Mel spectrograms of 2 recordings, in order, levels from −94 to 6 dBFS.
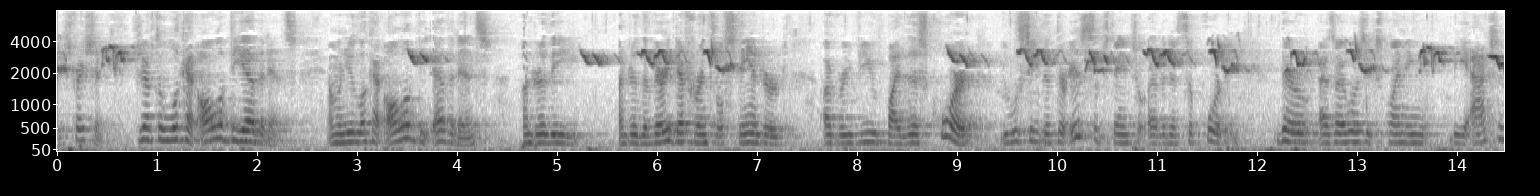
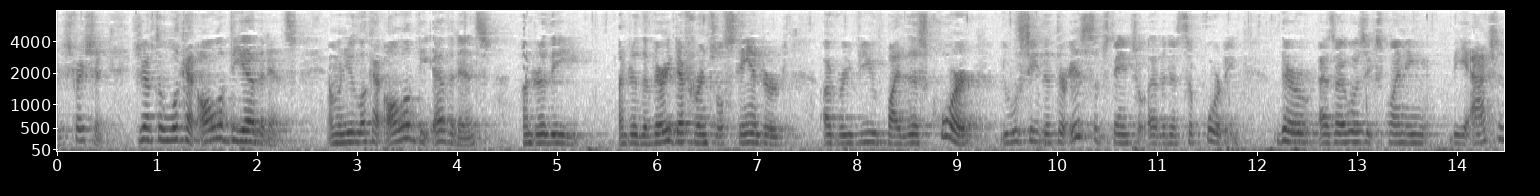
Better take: second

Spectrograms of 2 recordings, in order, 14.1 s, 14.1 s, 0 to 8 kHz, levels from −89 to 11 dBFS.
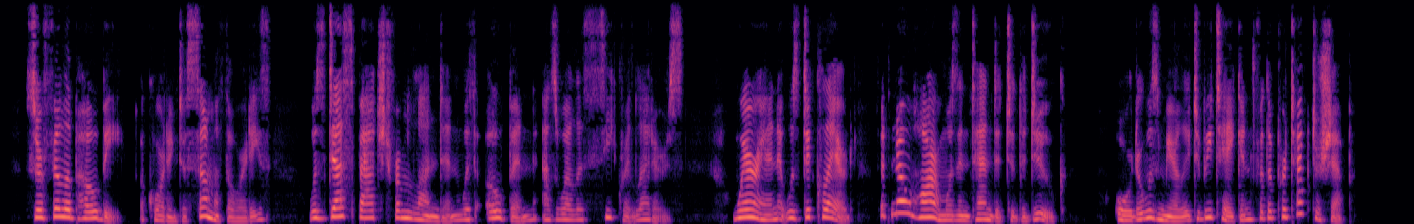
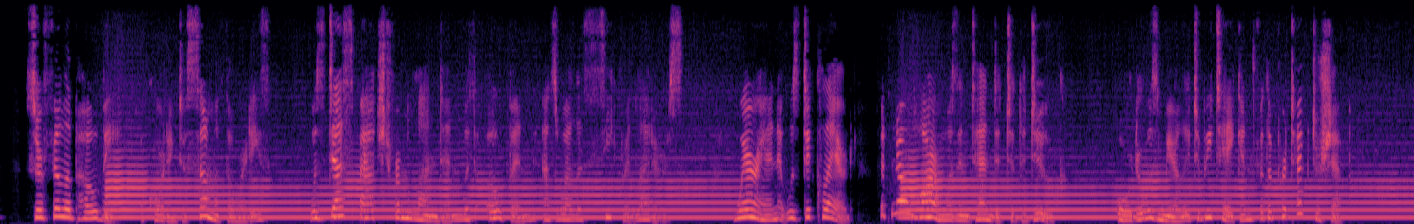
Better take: first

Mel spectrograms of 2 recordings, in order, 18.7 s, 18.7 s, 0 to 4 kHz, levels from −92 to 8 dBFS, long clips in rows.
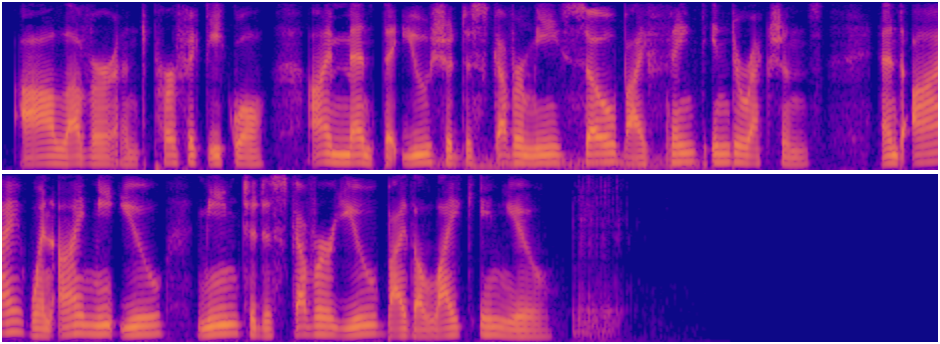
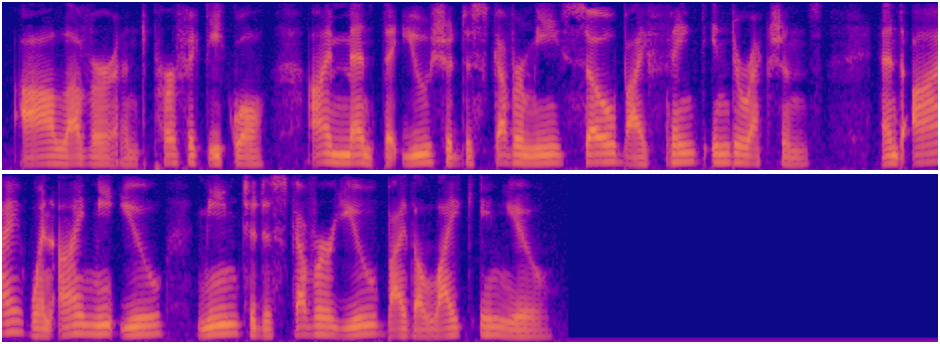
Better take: second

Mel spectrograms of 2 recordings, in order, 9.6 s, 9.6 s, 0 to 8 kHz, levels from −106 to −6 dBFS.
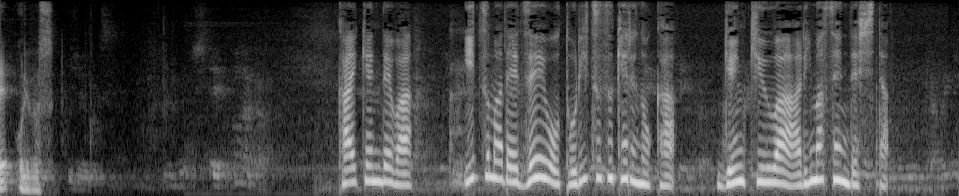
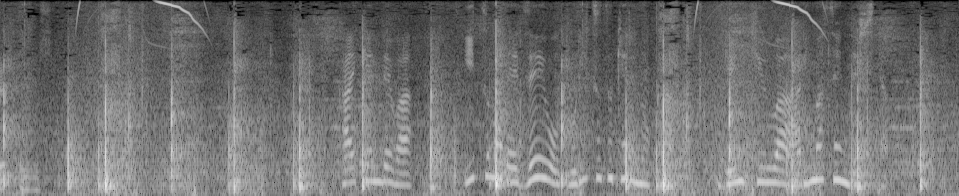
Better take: first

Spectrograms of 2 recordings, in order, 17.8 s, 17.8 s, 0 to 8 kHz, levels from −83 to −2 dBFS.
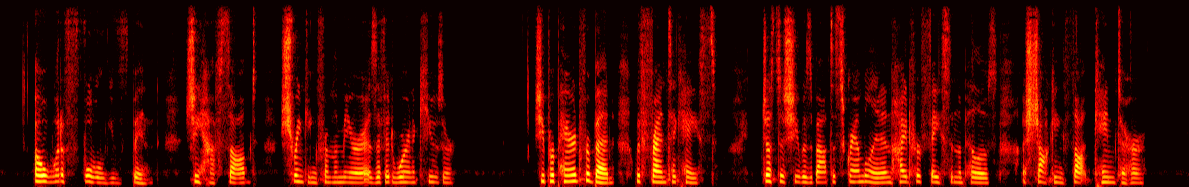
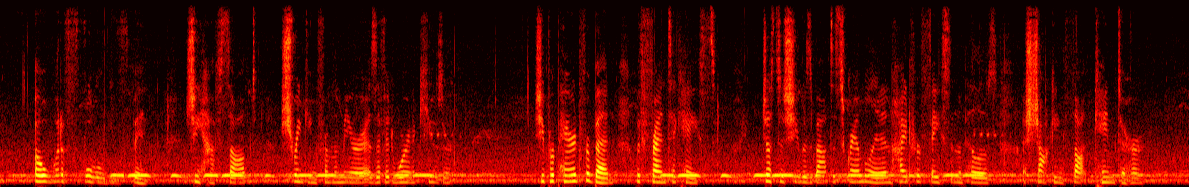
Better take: first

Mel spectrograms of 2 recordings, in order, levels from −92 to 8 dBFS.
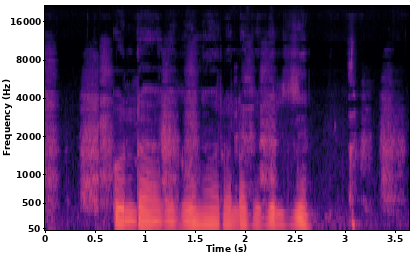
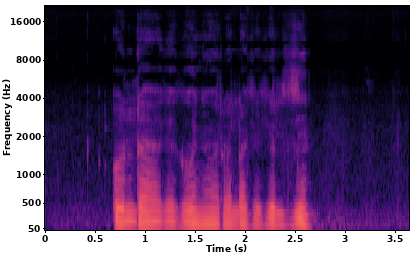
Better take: second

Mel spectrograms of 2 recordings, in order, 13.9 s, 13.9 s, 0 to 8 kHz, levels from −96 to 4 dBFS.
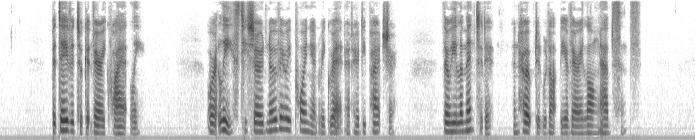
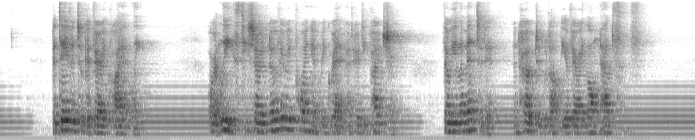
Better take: first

